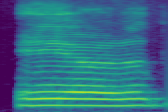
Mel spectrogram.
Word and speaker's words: ere: 음, But come here, air는 ERE를 발음하는 게 공기를 가리킬 때 음, 쓰는 air, 이 AIR하고 발음이 똑같아요.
